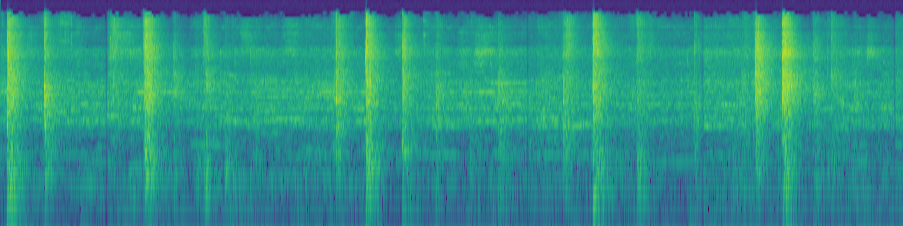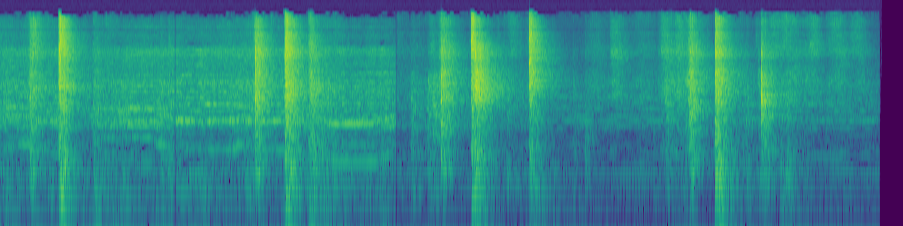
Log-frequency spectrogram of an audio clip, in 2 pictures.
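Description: Background music, with sharp knocks of hockey pucks every second or two, often in pairs: the stick striking the puck, then the puck hitting the cardboard board. The music thins out after about thirteen seconds, and the knocks go on.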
